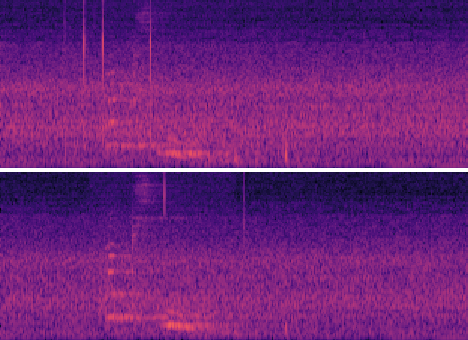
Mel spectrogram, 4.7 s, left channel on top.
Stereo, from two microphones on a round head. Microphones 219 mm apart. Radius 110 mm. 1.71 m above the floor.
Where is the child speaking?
85° right, 6.5 m.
